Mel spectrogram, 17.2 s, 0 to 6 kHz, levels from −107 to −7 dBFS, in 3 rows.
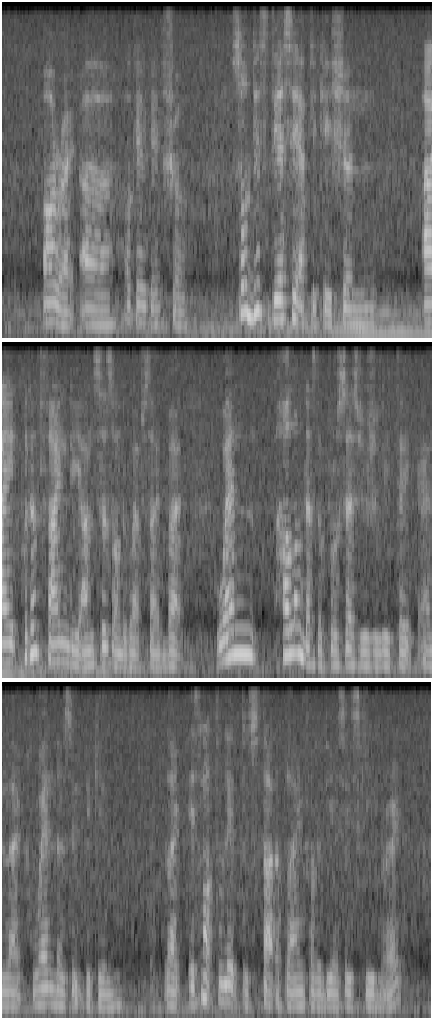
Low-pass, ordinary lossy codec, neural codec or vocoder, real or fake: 5.4 kHz; none; none; real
